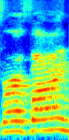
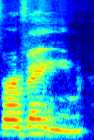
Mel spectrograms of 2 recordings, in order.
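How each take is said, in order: First: The last syllable rhymes with 'line'. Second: The last syllable rhymes with 'rain'. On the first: This is the local Jamaican name. The speaker calls it wrong. "Jamaicans call it vervine" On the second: This is the standard name. The speaker calls it right. "the correct pronunciation"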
